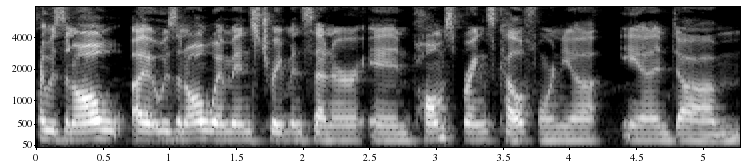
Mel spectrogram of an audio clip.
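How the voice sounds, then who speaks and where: Her pitch is fairly low for a woman, in a plain, everyday voice with an American accent. Her intonation stays fairly even. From Pittsburgh, Pennsylvania. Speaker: video creator and bartender in recovery. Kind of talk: personal testimony in interview.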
